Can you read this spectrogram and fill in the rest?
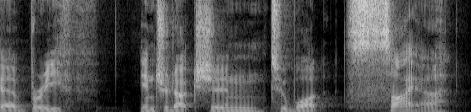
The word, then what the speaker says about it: Sia: Okay, so before people get on our asses on Twitter, it is pronounced Saya. It's spelled S-I-A. It's not Sia. We have clarified this, and we ourselves have been saying this wrong for a long, long time.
